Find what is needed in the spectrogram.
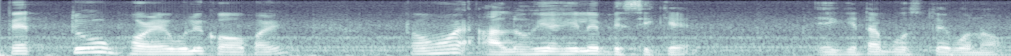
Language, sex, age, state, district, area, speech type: Assamese, male, 18-30, Assam, Darrang, rural, spontaneous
